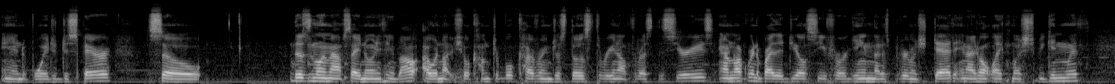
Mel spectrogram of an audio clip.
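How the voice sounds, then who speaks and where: Amid noticeable background noise, a man speaks very fast in a monotone, flat intonation at a medium pitch. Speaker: gaming video creator. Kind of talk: video essay narration.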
